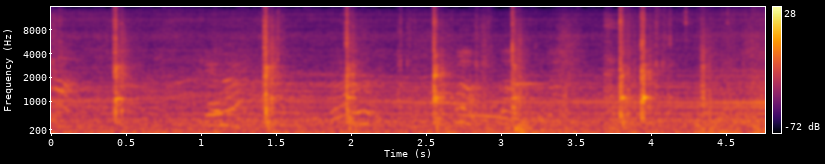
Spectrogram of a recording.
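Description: A heavy sledgehammer strikes metal on an anvil about eight times in a steady, unhurried rhythm, each tap sharp, flattening the head of a metal piece, with faint voices murmuring in the background.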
